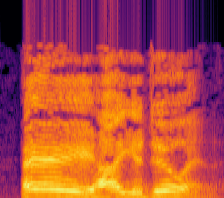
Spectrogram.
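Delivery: big, loud, booming voice. Showing how an adult speaks to a little child, in a big booming voice. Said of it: "an adult like me with a big booming voice".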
